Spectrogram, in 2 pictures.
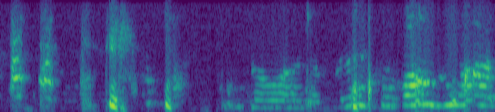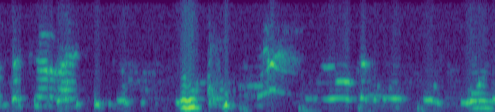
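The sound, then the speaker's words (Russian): A cat named Sonya makes a series of loud, harmonic cries in short bursts, one after another over several seconds, with brief pauses between them. “Что, блядь, кошка ёбаная? Тихо, Соня!”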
